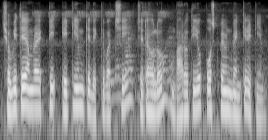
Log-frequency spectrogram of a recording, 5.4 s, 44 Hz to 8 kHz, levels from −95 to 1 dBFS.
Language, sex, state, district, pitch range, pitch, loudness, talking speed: Bengali, male, West Bengal, Cooch Behar, 125-150 Hz, 140 Hz, -17 LUFS, 165 wpm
